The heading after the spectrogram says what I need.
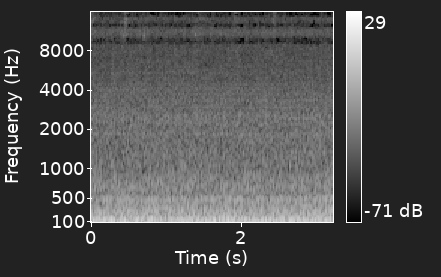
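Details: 2001 Toyota Sequoia V8 idling just after an oil change, oil pressure gauge gradually rising: smooth, steady low rumble with no ticking, knocking or misses; healthy even idle.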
